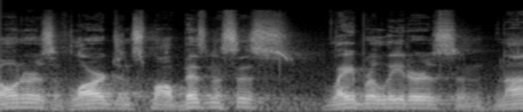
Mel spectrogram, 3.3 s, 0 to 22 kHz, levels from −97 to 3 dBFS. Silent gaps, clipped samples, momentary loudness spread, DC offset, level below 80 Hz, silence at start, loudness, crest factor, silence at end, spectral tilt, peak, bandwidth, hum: none; under 0.1%; 11 LU; under 0.1%; -56 dBFS; 0 s; -27 LUFS; 18 dB; 0 s; -4 dB/octave; -8 dBFS; 16 kHz; none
